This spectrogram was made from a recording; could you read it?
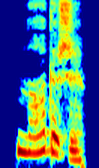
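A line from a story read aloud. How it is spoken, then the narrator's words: Exclamation. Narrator (Russian): воскликнула я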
